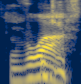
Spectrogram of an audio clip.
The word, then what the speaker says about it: Voix: Well, that's the French pronunciation for voice. Uh, okay, so it's voix. I would I would say so, but there may oh. be a British alternative like Voix.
